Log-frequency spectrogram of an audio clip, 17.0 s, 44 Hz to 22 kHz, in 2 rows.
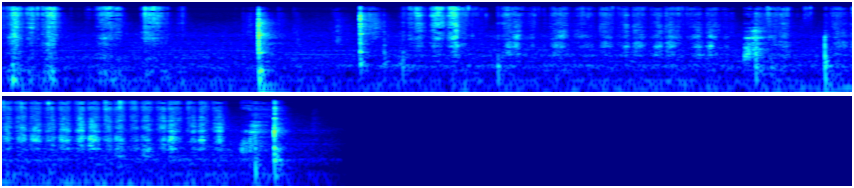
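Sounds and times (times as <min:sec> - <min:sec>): wooden spatula scraping a pan: 0:04.0 - 0:10.8.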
